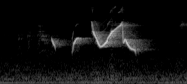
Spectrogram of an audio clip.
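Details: Pica-type song of a caged saffron finch: a pair of quick whistles, a pause, then a bright rising-and-falling swirl of notes, compact and loud.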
